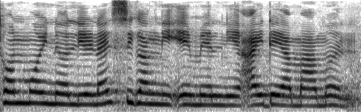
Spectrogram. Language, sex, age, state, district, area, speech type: Bodo, female, 18-30, Assam, Kokrajhar, rural, read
